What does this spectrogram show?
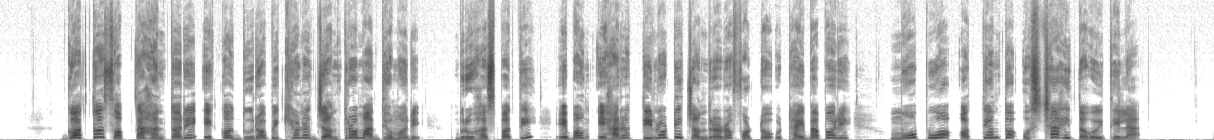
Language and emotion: Odia, happy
